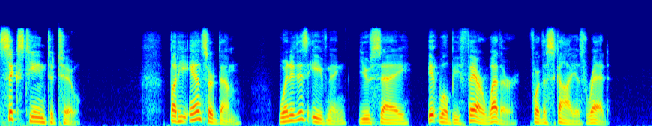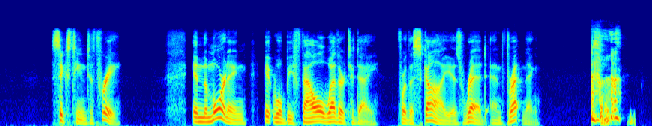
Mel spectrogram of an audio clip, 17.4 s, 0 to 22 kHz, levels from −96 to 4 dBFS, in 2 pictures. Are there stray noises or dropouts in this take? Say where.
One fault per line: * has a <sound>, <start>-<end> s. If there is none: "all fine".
* has a laugh, 16.6-17.2 s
